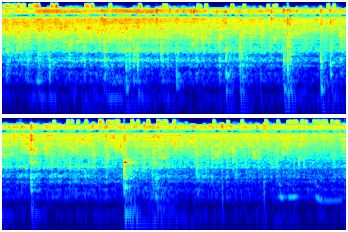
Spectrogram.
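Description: Onions frying in a pan of fully heated oil, a steady dense sizzle with scattered scraping stir strokes and small pops, close and fairly loud throughout with no voices.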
